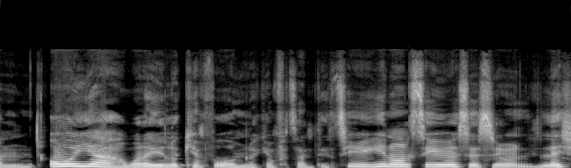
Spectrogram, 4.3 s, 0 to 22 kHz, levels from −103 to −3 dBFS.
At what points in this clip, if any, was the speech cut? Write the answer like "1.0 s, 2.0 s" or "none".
3.0 s

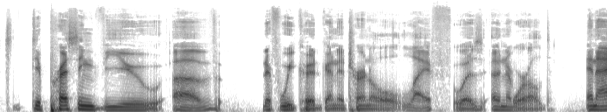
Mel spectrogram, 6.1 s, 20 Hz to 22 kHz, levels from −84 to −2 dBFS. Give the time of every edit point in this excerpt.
0.9 s, 2.6 s, 3.2 s, 4.5 s, 5.1 s

